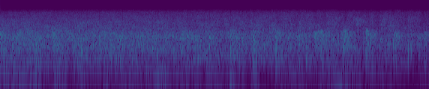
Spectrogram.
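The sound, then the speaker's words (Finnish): A crowd applauds steadily, many hands clapping in a dense, continuous wash of sound that stays loud and even for several seconds with no one speaking. “Kuten näette, niin kaikki ovat paikalla ja tästä raivoisat aplodit.”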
